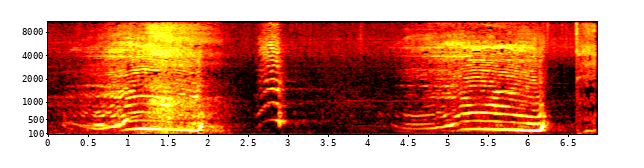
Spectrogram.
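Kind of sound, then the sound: animal, whale song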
